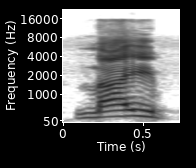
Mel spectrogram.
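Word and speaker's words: knife: বো বউ বউ মানে গাছের ঢাল ওকে নাইফ নাইফ K will be silent hair only N আই এফ E will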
